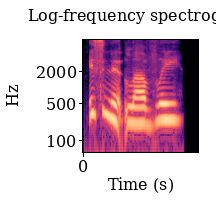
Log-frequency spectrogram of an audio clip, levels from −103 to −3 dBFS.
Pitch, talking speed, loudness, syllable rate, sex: 245 Hz, 155 wpm, -15 LUFS, 5.4 syllables/s, female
